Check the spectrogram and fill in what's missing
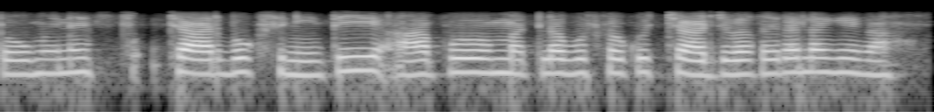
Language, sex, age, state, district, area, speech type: Urdu, female, 30-45, Delhi, North East Delhi, urban, conversation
